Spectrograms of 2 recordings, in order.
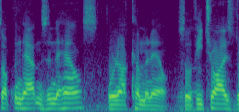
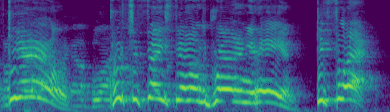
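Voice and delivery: cover me shout; slower than usual. Real, not acted. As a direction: force them flat with your voice. Officer forcing the suspect to the ground.

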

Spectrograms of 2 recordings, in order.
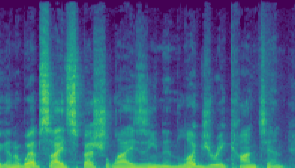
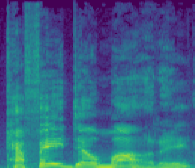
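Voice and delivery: Italian accent; 2 semitones higher, much slower than usual. Shown as a demonstration. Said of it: "I say it with my Italian accent".

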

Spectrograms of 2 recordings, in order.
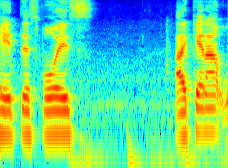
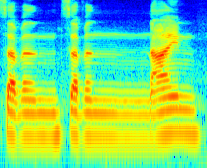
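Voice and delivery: slow number; slower than usual. Acted. Slowly reading number.

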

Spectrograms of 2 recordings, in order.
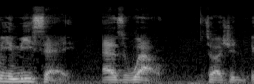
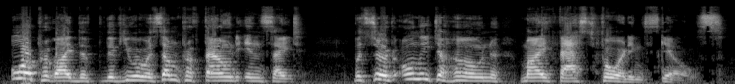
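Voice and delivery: higher and louder, a cranky critic holding forth; indignant dramatic reading; 5 semitones higher, 7 dB louder than usual. Acted. Reading a forum critic's scathing anime post aloud, indignant and dramatic. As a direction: read it like an outraged reviewer on a soapbox.

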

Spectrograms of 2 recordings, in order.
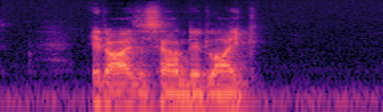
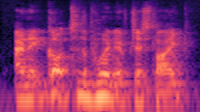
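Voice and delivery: normal talking voice

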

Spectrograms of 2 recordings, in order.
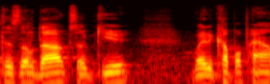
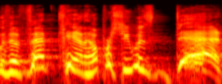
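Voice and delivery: high, loud insistent protest; climbing to a desperate yell; exasperated shouting; 10 dB louder than usual. Retold or imitated. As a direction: argue back at the top of your voice. Acts out arguing with wife.

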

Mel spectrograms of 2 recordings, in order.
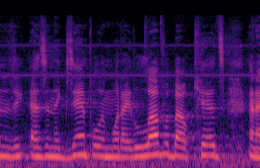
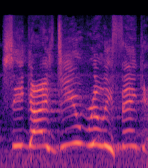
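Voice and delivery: much higher playful taunt; teasing the kids; 11 semitones higher, 5 dB louder than usual. Retold or imitated. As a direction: tease the crowd. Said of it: "I just went out".

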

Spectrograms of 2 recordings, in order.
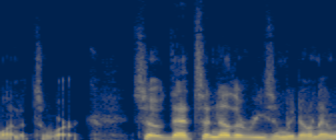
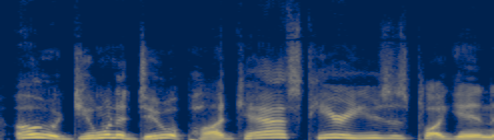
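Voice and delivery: higher-pitched, eager plugin pitch; mock helpful pitch; 7 semitones higher than usual. Host mimics plugin promising an easy podcast fix, mock helpful. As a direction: imitate an over-helpful plugin offering itself.

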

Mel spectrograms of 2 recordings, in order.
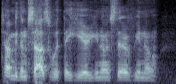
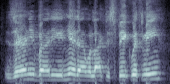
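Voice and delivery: raised voice addressing spirits; calling out to spirits; 10 semitones higher than usual. Real, not acted. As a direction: call out to the ghosts, projecting.

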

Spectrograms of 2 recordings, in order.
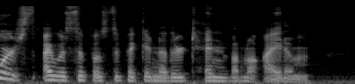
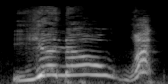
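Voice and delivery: mock-furious, much higher, slow and loud; hammed-up outburst of retold anger; mad; 14 semitones higher, 6 dB louder, slower than usual. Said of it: "I was mad".

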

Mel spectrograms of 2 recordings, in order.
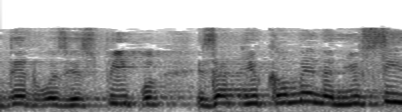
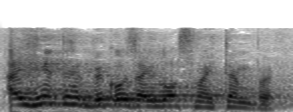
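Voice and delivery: mock excuse; 6 semitones lower than usual. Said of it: "this we hear a lot".

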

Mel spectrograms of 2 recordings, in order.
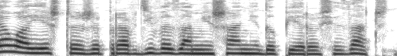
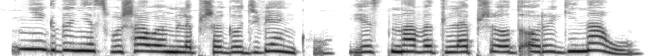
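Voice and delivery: flattering pug; 6 semitones higher, 3 dB louder than usual. Acted. Pug flatters the hen about her hawk screech, higher. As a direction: lay the flattery on thick.

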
